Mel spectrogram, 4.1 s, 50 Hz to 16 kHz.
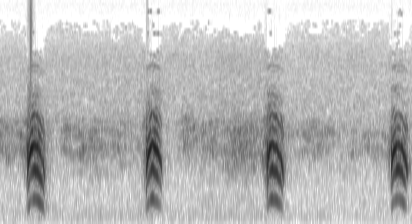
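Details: Bird on a spring morning with four clipped, arching calls rich in overtones, spaced about 1.2 seconds apart, with softer warbling noise filling the gaps.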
